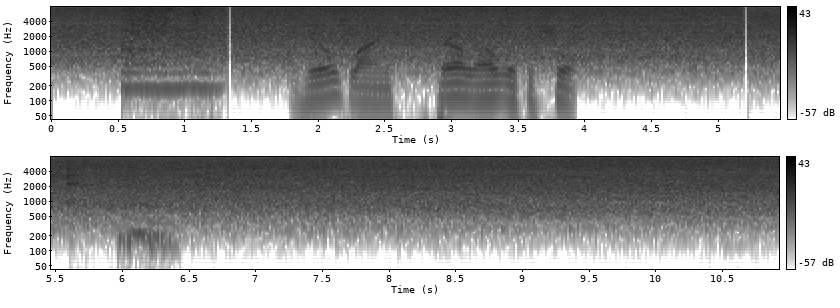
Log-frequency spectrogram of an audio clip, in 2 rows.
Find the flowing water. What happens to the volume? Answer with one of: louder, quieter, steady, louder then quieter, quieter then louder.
steady.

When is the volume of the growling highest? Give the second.
1 s.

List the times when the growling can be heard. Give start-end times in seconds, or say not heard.
0.5-1.4, 5.8-6.5.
